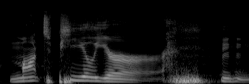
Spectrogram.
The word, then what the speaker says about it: Montpelier: no no no no we the the correct pronunciation is montpelier yes of course right right um and uh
